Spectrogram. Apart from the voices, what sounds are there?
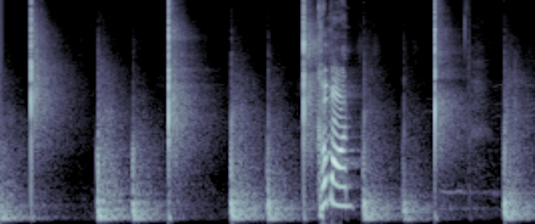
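stomping feet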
